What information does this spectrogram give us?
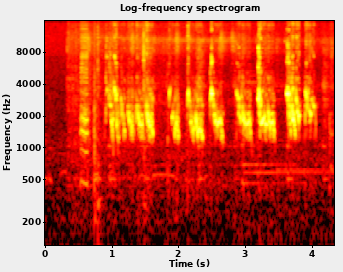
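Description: Parakeet chatter: harsh, scratchy chirps in quick bursts, about two or three per second, with a faint room hum beneath.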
